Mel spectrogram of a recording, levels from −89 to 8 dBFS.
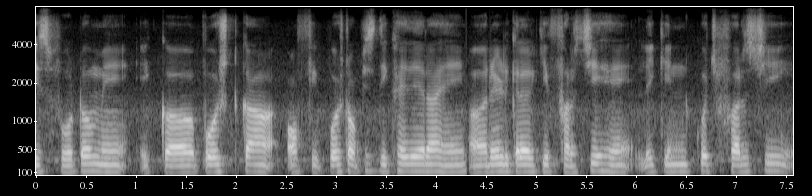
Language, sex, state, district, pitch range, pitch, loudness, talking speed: Hindi, male, Maharashtra, Pune, 120-125 Hz, 120 Hz, -15 LUFS, 175 wpm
